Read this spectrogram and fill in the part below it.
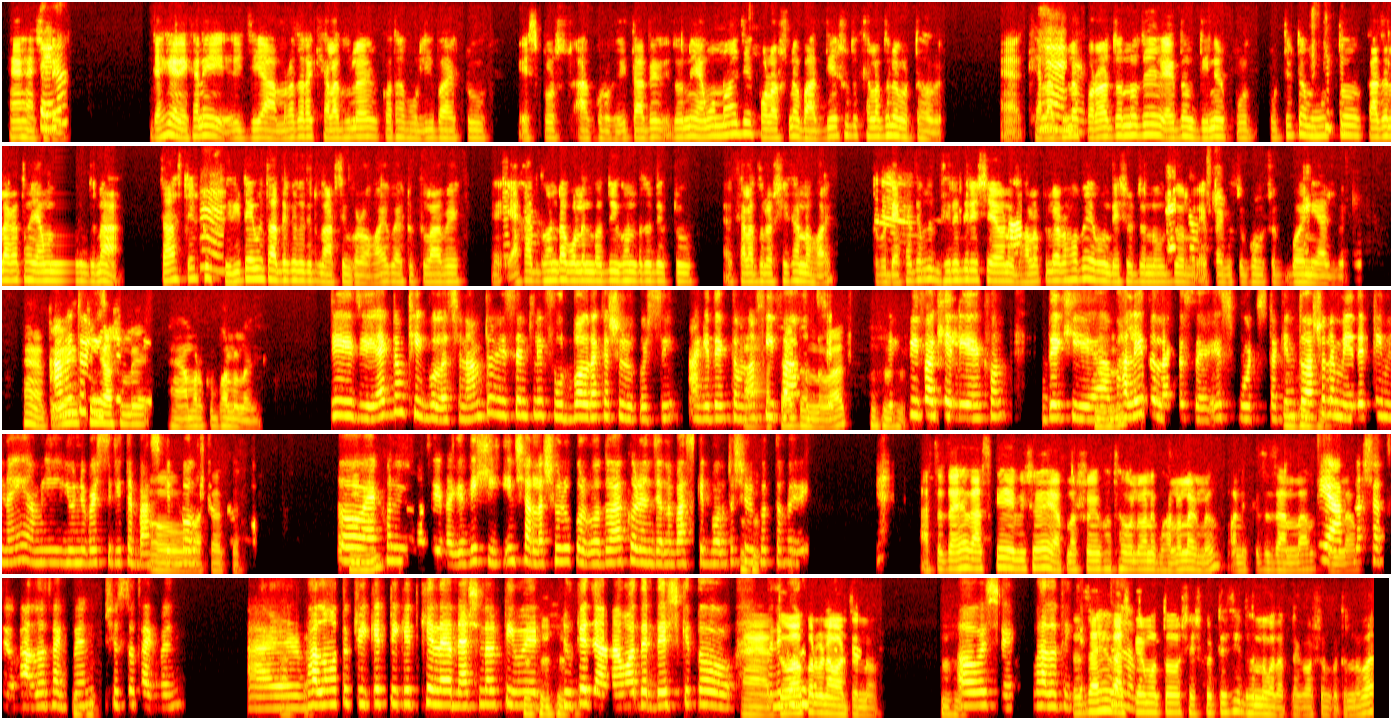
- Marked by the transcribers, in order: static; other background noise; distorted speech; chuckle; unintelligible speech; unintelligible speech; chuckle; unintelligible speech; other noise; unintelligible speech
- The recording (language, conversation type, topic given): Bengali, unstructured, আপনার প্রিয় খেলাটি কী, আর কেন?
- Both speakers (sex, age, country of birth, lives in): female, 20-24, Bangladesh, Bangladesh; male, 20-24, Bangladesh, Bangladesh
